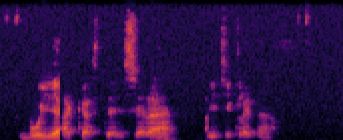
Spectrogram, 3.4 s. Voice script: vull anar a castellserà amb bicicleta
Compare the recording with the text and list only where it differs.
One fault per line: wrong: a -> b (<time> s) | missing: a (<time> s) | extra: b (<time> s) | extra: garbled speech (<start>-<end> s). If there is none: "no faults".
missing: anar (0.5 s)
missing: amb (1.6 s)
